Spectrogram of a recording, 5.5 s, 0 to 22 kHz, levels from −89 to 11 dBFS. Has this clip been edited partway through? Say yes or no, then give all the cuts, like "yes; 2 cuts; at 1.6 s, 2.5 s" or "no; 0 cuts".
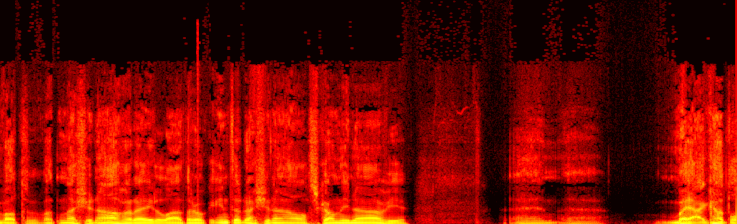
no; 0 cuts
